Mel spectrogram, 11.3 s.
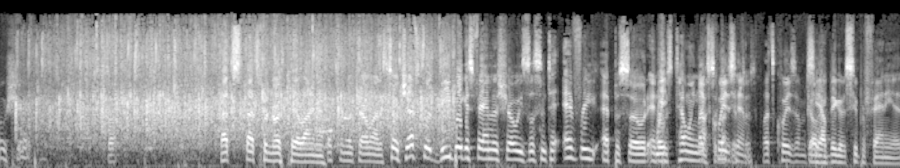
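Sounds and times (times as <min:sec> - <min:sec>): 
speech: 0:00.0 - 0:00.6, 0:01.3 - 0:01.9, 0:02.8 - 0:11.2
applause: 0:00.0 - 0:05.9.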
